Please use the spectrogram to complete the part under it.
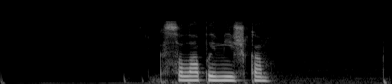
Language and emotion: Russian, neutral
